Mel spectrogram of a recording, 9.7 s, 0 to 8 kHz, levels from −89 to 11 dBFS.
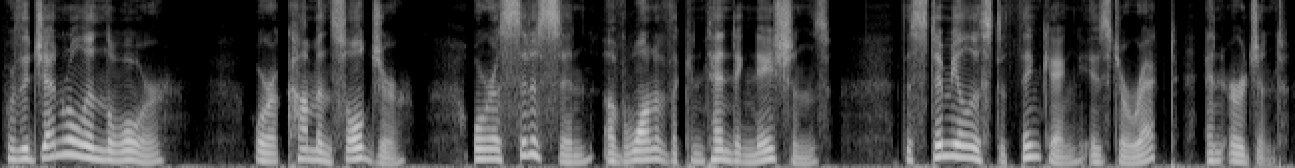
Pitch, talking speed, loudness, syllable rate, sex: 155 Hz, 165 wpm, -18 LUFS, 5.4 syllables/s, male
